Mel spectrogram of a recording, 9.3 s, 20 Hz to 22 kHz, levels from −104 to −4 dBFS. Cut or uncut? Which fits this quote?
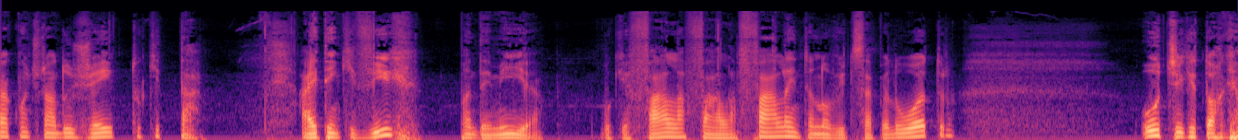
cut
